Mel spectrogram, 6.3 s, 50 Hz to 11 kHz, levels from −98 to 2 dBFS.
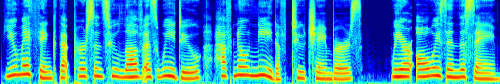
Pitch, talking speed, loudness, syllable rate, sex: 240 Hz, 210 wpm, -17 LUFS, 4.7 syllables/s, female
